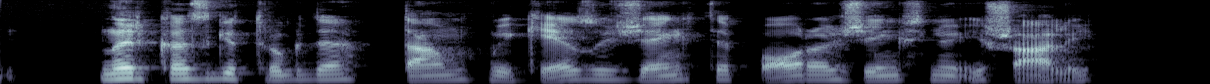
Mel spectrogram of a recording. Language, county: Lithuanian, Klaipėda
